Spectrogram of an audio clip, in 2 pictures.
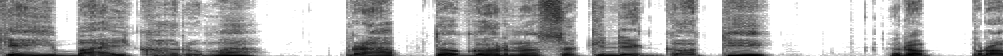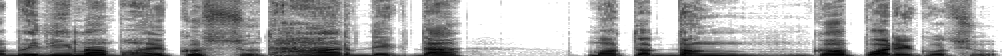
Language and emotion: Nepali, surprised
